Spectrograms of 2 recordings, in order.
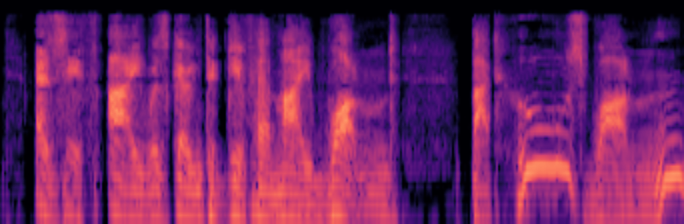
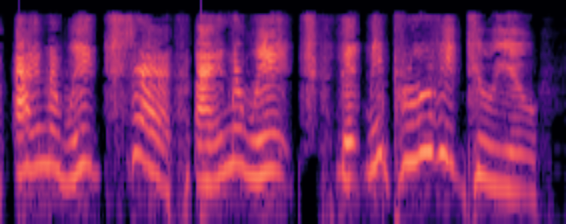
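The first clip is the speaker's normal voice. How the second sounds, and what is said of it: Squeaky mocking impersonation. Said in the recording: “he said in a squeaky impersonation”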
